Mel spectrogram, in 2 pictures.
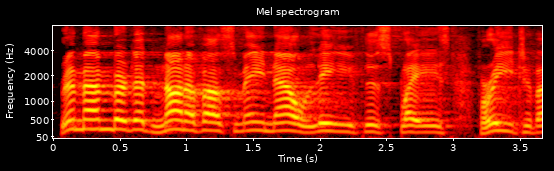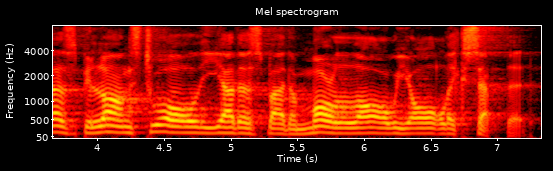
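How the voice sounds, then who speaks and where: A pompous, domineering factory chairman, acted by a male narrator, declaiming to a mass meeting. The voice is raised high and loud, with a commanding oratorical delivery in audiobook style. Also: moderate pace, few pauses.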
